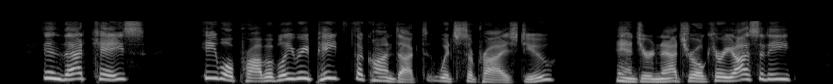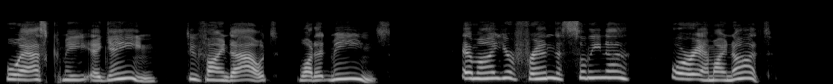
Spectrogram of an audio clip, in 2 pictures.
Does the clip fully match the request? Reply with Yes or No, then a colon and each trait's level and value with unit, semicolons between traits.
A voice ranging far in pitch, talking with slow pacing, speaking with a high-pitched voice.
Yes: wide, 6.7 semitones; slow, 125 wpm; high, 220 Hz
